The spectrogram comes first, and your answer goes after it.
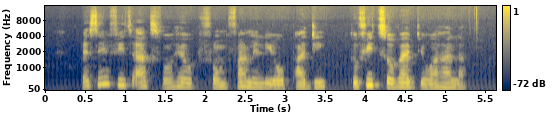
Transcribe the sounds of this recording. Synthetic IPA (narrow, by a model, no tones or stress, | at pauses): pɛsĩnfitak̚sfɔɦɛlpfɹɔ̃mfamiliɔpʰadi | tufitsɔvaɪvdiwaɦala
